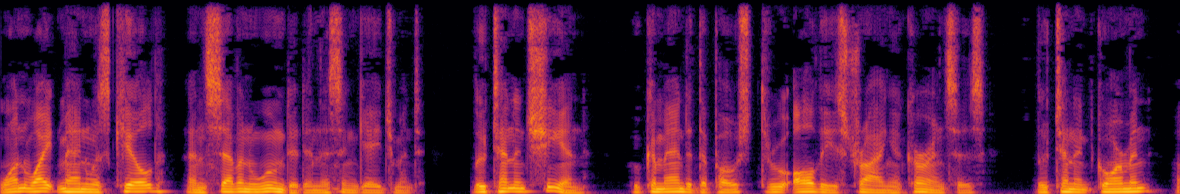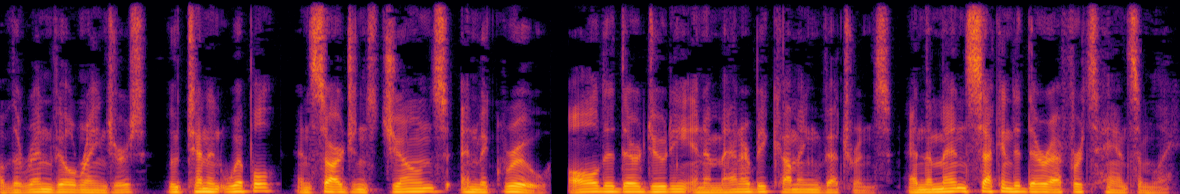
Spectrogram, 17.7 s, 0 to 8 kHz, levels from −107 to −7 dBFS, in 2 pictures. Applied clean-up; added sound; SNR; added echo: none; none; none; none.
